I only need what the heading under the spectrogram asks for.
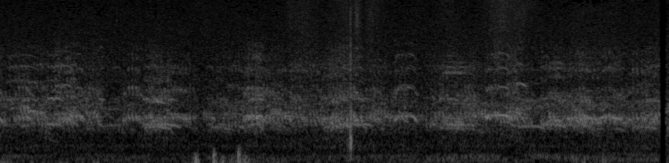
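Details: Flock of common cranes arriving at lagoons in Zamora, Spain, at nightfall with constant trumpeting; long continuous chorus of overlapping rolling calls, several low knocks and a sharp click, then an abrupt cut at the end.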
